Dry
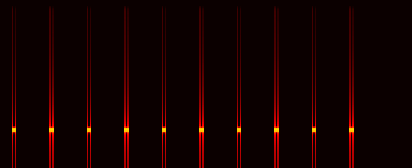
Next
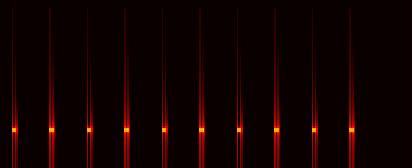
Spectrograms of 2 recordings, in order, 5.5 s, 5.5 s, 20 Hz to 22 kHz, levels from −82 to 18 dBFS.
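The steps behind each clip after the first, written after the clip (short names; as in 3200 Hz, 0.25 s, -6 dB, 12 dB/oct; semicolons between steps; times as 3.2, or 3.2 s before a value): comb 5.9 ms, depth 45%; gain -6 dB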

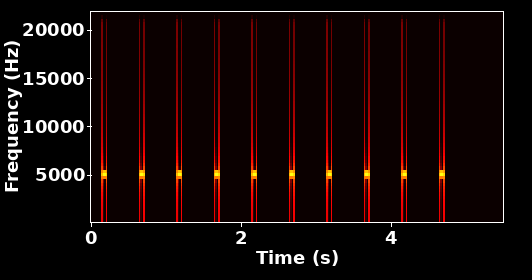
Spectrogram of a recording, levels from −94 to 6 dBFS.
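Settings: nothing audible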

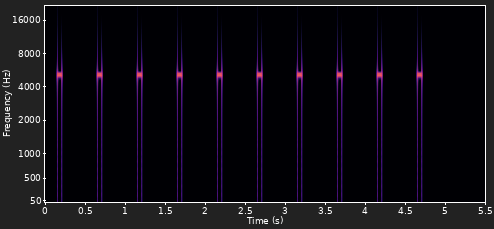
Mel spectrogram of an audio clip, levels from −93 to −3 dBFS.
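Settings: limiter -27 dBFS, peak gain reduction 10 dB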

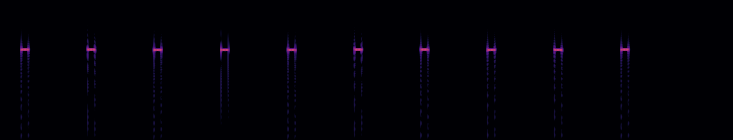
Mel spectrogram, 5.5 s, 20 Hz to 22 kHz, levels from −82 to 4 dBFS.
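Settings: tape flanging out of phase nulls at 0.89 Hz, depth 5.1 ms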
